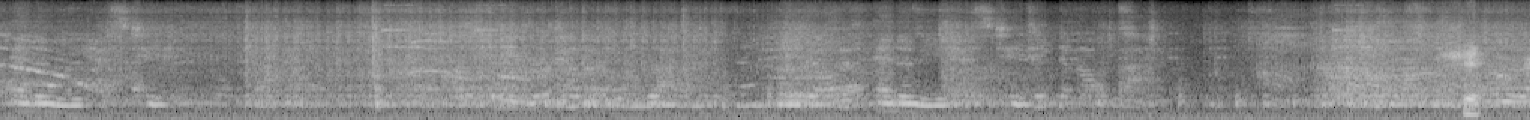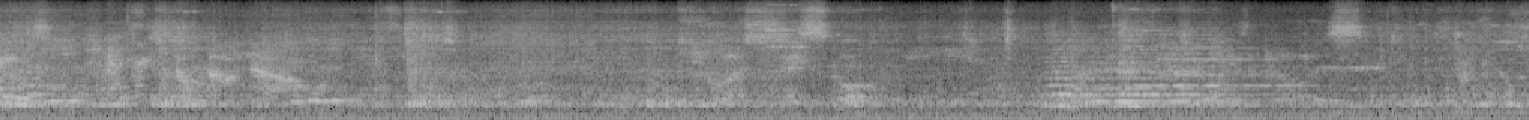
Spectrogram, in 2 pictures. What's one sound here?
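Video game gunfire pops and cracks through loudspeakers.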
